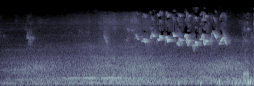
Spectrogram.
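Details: An ultramarine grosbeak singing frenziedly, a fast chattering series of high, clipped notes starting midway and running to the end, with a low hum and steady background noise.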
